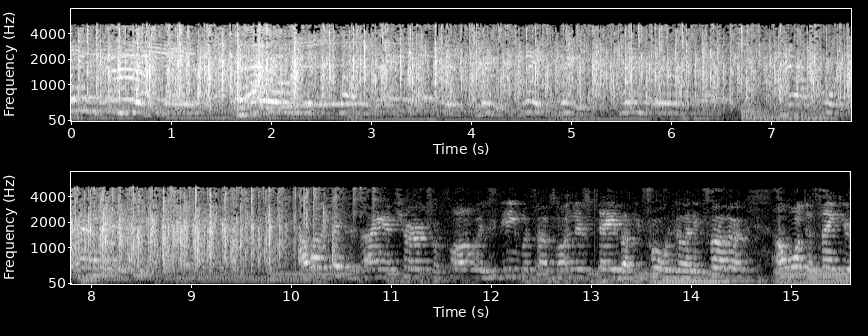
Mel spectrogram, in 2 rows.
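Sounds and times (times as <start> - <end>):
audience applauding: 0.0 - 10.9
speech: 12.7 - 15.5.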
